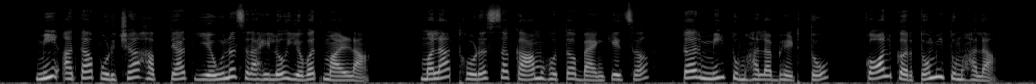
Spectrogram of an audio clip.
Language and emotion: Marathi, neutral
